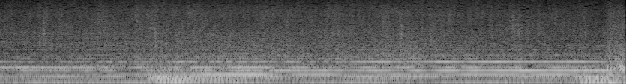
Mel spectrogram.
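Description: Steady rain pours down during a storm with lightning, a dense, continuous hiss that grows heavier after the first second, with sustained tones underneath.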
